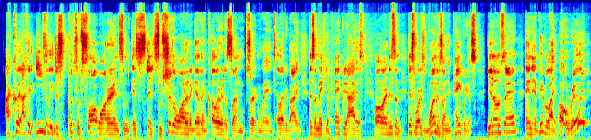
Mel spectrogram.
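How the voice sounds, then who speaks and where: Blunt, fast-talking man. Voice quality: deep voice. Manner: blunt, profane, mocking, repetitive. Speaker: commentary YouTuber reacting to clips. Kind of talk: casual reaction commentary.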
